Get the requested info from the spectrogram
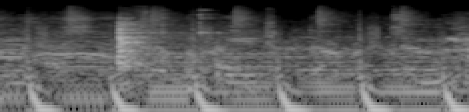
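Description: Electronic background music with a steady kick-drum beat; about half a second in, a single sharp metallic clank as the iron weight plates on the loaded barbell knock during a preacher curl.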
